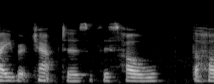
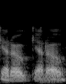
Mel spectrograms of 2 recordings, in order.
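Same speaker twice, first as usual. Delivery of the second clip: low, whispered, purring frog ribbit. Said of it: "a cat purring that she ribbits".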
